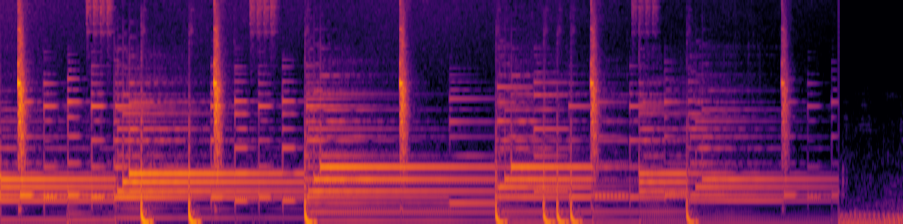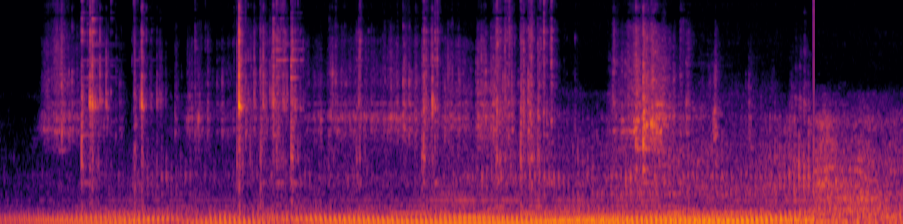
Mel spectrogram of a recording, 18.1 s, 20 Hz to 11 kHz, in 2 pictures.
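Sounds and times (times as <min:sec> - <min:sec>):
low rumbling: 0:08.3 - 0:18.0
scraping and clattering: 0:09.4 - 0:17.2.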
